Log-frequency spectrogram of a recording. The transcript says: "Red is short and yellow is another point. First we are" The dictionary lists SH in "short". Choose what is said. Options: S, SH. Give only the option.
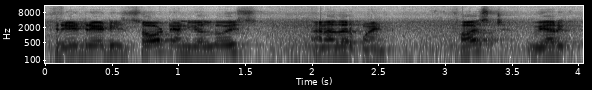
S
